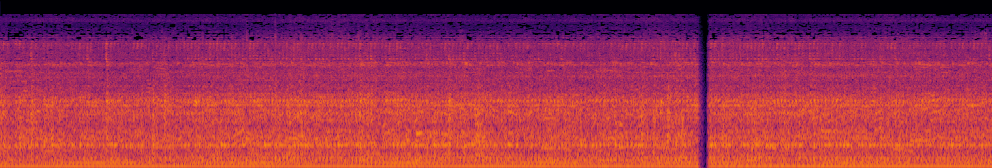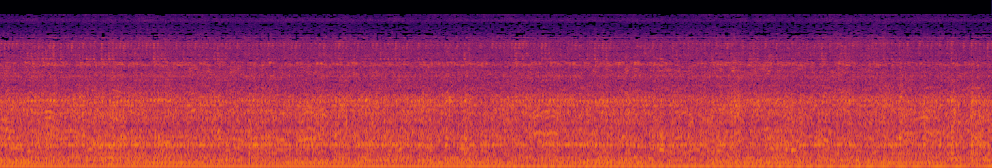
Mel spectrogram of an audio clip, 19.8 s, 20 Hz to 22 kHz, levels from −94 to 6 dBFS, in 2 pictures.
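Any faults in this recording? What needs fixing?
At 6.97 to 7.1 s there is a short stall from a late packet. A packet missed its playout time, the jitter buffer ran dry, and the receiver held the last sound for about 96 ms before resuming where it stopped. Nothing is lost, but playback now runs 96 ms later. Prevent it with a deeper or adaptive jitter buffer and a steadier network path.

At 12.41 s a loud pop appears as two sharp clicks in quick succession, ending by 12.5 s and peaking roughly 10 dB above the surrounding audio, which continues underneath. The likely cause is a voltage transient from a plug, switch, static discharge or driver glitch. Prevent it by securing connectors, muting before switching, and checking grounding and driver stability.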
